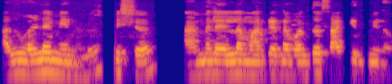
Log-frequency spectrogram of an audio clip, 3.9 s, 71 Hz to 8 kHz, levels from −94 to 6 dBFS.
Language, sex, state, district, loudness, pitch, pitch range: Kannada, male, Karnataka, Bellary, -22 LUFS, 130 Hz, 125-140 Hz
